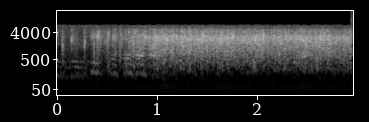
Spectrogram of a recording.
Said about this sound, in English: Oh, please, stop. Oh, please. Oh, thank you. Please, no applause, no applause. With all that applause that sets up a big wind, I'll catch a cold and wind up sounding like Tallulah Bankhead.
